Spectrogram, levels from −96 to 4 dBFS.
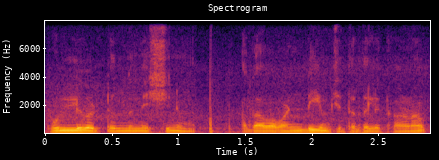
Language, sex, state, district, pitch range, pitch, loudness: Malayalam, male, Kerala, Wayanad, 90-100 Hz, 95 Hz, -17 LUFS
